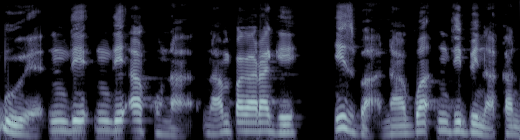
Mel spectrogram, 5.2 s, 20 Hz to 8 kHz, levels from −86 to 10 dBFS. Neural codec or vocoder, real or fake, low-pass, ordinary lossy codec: none; real; none; none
